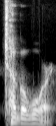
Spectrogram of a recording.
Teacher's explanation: game is Tug of warar they're playing tug of warar and sometimes people don't pronounce the V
